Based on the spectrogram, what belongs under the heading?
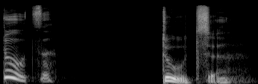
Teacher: Do we have a fourth tone and then a neutral tone there?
